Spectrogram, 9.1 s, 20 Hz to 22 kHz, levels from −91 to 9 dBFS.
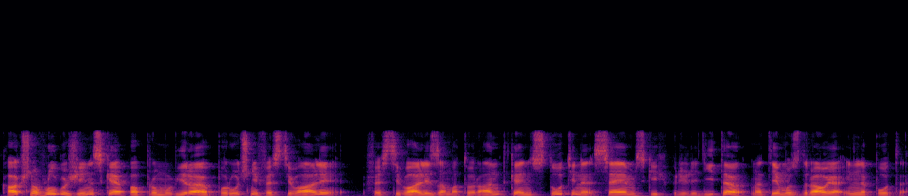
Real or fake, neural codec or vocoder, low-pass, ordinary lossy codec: real; none; 7.2 kHz; none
